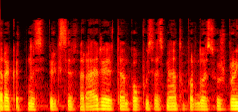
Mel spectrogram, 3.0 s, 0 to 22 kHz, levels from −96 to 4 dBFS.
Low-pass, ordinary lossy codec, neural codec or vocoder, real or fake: 14.4 kHz; MP3, 48 kbps; codec, 44.1 kHz, 7.8 kbps, DAC; fake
